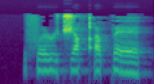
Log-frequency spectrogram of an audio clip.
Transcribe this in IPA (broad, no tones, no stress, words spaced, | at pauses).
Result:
fəɹt͡ʃœqʼə pɛ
